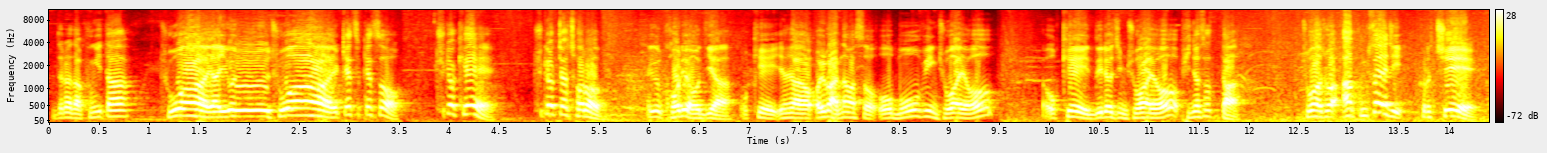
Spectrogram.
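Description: A young man streaming a video game, giving excited casual commentary, often yelling and swearing during fights. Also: fairly high pitch, normal speed. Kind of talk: excited live gameplay commentary.

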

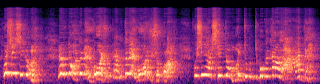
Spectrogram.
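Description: A man putting on a shrill ranting comic host. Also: sing-song, moderate pace, heavily acted. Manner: shouting, crude, mocking, rambling. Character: brash shrill male comic host, indignant loudmouth. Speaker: comic web radio host. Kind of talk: comic rant. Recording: very echoey room, voice far from mic.

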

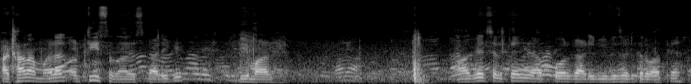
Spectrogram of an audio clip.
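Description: A man's voice: mid-range voice, fairly even intonation, moderate pace, over a noisy crowd, low-quality recording. A man vlogging outdoors at a car market, chatting casually as he shows used cars to viewers. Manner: chatty, salesman-like, talks buyers through cars. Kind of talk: casual walkaround vlog.

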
